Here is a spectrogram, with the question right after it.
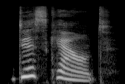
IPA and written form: ˈdɪskaʊnt (Discount)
